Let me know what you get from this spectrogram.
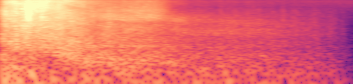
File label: Jetpack Melee Launch Up; Warframe; Veilbreaker; Sprag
